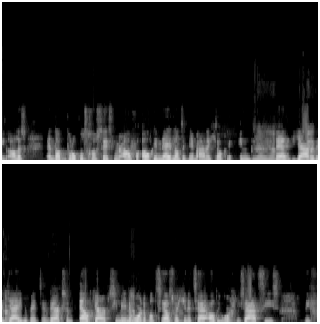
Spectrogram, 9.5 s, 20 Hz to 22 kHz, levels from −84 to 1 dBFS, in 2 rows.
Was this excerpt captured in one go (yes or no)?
no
